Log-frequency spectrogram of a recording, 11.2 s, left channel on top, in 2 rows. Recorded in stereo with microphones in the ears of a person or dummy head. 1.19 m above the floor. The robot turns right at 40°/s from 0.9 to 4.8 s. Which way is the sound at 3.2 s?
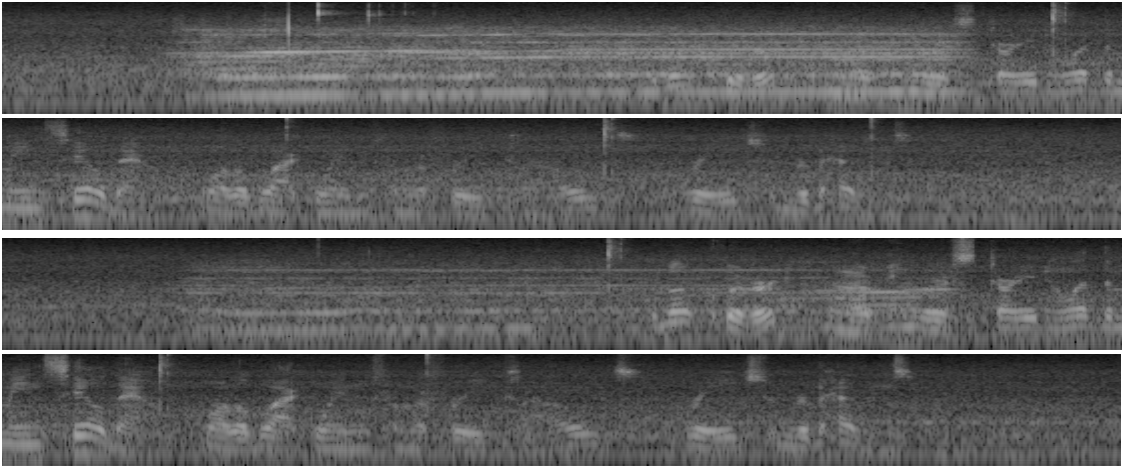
90° right.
